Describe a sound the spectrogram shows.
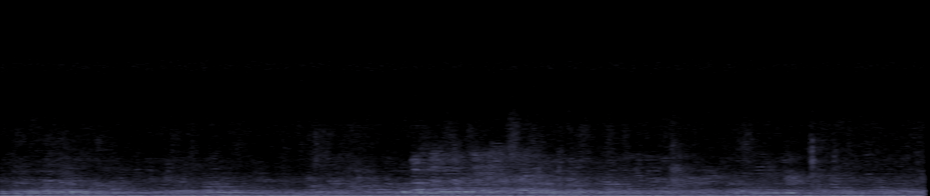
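A small group of men and women chat at a distance in a large echoing hall.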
